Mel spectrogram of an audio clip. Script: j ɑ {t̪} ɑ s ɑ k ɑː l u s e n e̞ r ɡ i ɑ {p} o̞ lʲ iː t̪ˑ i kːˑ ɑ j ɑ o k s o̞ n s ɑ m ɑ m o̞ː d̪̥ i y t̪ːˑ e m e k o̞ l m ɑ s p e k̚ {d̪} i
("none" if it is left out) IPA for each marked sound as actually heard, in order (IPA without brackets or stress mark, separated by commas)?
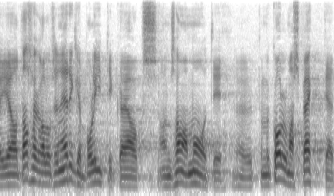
t̪, p, t̪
